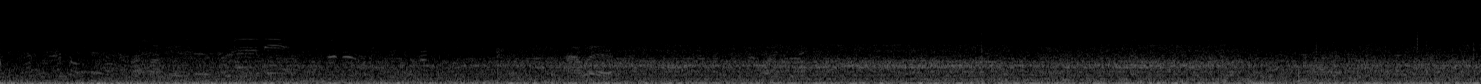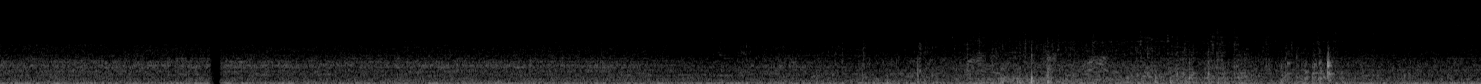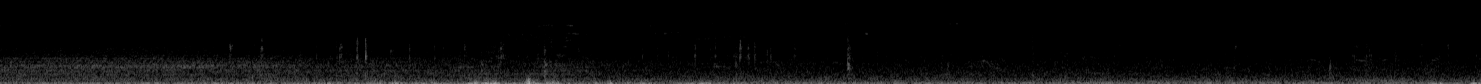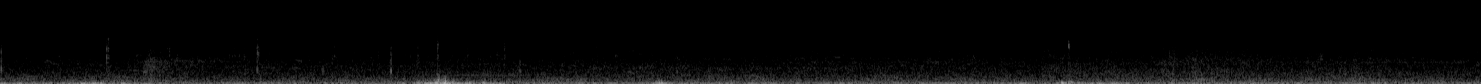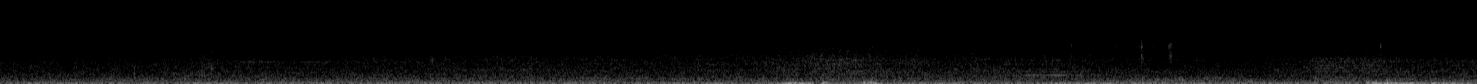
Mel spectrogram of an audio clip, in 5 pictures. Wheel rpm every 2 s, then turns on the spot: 0, 0, 0, 0, 0, 0, 0, 0, 0, 0, 0, 0, 0, 0, 0, 0, 0, 0, 0, 0, 0, 0, 0, 0, 0, 0, 0, 0, 0, 0, 0, 0, 0, 0, 0, 0, 0.
none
